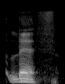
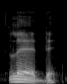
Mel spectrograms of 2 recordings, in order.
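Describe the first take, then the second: First: The word ends with a soft th sound. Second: The word ends with a clear d sound. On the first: The speaker calls it wrong. "not not leth" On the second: The speaker calls it right. "make sure d"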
